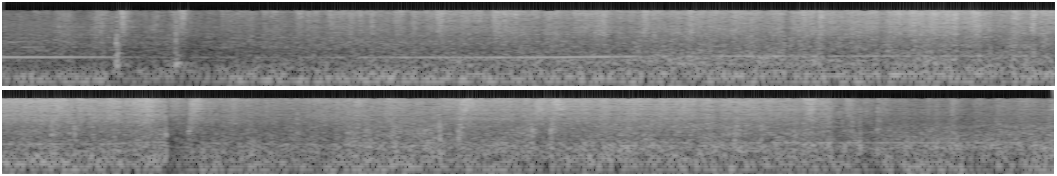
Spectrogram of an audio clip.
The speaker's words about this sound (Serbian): Sad ćete čuti i prve zvuke. Voza koji se pokreće, što je uvek lepo, i asocira na putovanja. Zahuktava se lokomotiva, krećemo.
